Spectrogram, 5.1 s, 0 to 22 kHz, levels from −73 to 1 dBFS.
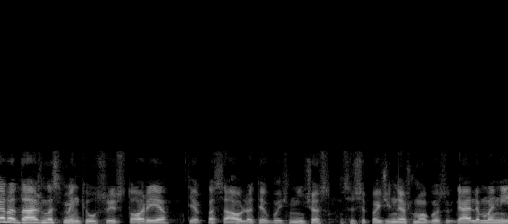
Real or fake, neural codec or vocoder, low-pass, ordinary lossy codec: fake; codec, 16 kHz, 2 kbps, FunCodec, trained on Chinese and English, 25 frames a second; 7.2 kHz; AAC, 32 kbps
